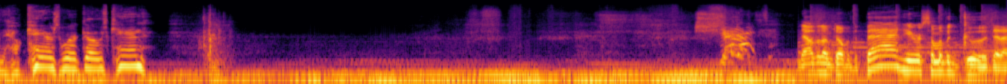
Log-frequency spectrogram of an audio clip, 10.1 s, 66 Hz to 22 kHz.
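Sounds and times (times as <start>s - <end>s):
low ominous rumble: 0.0s - 9.4s.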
